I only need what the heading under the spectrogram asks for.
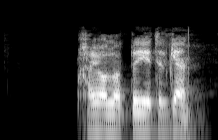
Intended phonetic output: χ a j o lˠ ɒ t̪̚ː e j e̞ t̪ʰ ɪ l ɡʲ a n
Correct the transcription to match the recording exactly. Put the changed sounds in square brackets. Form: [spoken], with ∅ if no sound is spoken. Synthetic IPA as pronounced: χ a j [ɒ] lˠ ɒ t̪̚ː [a] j e̞ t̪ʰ ɪ l ɡʲ a n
